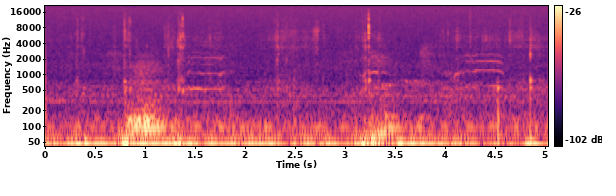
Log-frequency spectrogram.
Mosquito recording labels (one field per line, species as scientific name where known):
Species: Anopheles arabiensis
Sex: female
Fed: unfed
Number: one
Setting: cup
